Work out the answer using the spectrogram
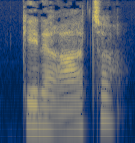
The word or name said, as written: generator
